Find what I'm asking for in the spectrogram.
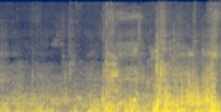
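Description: Wind gusting across an exposed hilltop on a mountain, a steady rushing roar that swells louder in the second half, buffeting close to the microphone.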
